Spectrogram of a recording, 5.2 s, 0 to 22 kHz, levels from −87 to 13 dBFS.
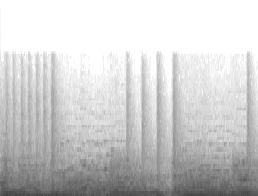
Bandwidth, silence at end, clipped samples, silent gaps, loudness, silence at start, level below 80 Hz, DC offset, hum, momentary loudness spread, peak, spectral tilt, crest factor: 14 kHz; 0 s; under 0.1%; none; -21 LUFS; 0 s; -30 dBFS; under 0.1%; none; 5 LU; -6 dBFS; -7 dB/octave; 14 dB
